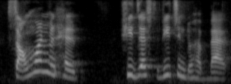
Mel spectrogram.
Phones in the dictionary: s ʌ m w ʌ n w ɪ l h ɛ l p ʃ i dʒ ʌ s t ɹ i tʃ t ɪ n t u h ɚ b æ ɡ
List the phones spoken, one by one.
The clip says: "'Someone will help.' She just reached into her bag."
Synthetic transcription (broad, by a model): s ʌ m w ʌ n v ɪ l h ɛ l p ʃ i dʒ ʌ s t ɹ i tʃ ɪ n t u h ɚ b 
